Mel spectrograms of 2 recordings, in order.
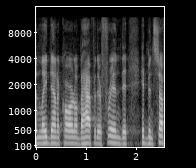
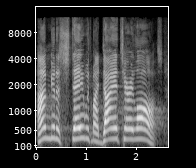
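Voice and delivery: loud, higher refusal, slow on the laws; preacher acting Peter refusing God; stubborn Peter; 6 semitones higher, 8 dB louder, slower than usual. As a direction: dig in your heels as Peter. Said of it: "And he says".

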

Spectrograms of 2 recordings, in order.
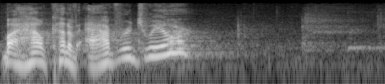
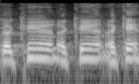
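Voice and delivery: mock protesting; 7 semitones higher than usual. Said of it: "God finally gets frustrated with him".

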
